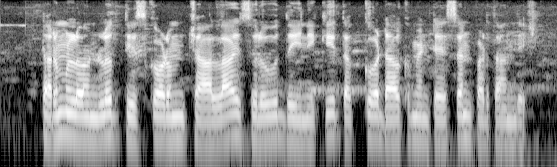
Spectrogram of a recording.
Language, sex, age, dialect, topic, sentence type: Telugu, male, 46-50, Southern, banking, statement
